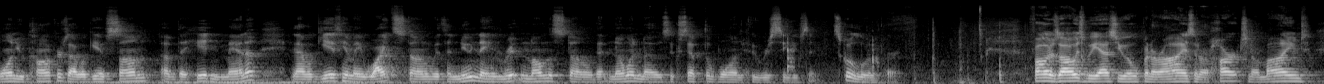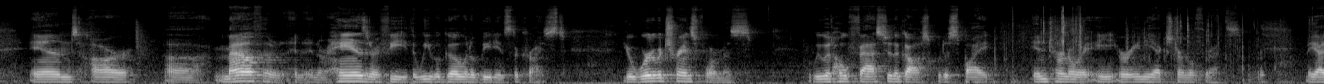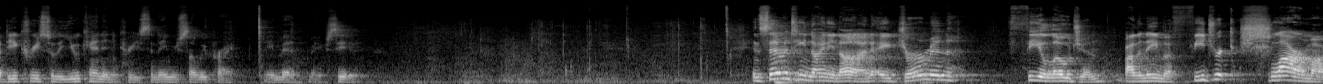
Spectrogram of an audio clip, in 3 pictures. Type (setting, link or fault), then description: setting, large echoing room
